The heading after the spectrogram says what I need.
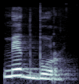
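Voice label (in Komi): "медбур", Komi, female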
